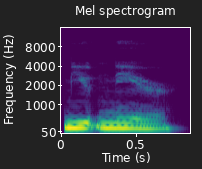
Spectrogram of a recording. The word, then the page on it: mutineer: American English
